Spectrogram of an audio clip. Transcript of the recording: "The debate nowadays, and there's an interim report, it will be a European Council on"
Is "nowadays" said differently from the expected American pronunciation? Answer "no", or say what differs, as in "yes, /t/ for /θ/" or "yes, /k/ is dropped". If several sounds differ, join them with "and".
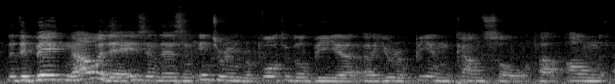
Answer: no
